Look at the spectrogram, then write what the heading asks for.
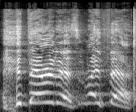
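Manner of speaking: high, loud laughing there it is; laughing gotcha. Real, not acted. Crowing with laughter at the streamer's quote, high and loud. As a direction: crow with laughter at catching her out. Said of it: "laughing gotcha".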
